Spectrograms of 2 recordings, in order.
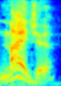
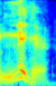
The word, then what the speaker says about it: Niger: So instead of admitting that, okay, I mispronounced the word Niger, they just added another G, making Niger into nigger so they could keep their pronunciation. Now let me show you this one more time because I want you to understand where I'm coming from. Look at Niger. The word is still Niger, even though it got another G.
